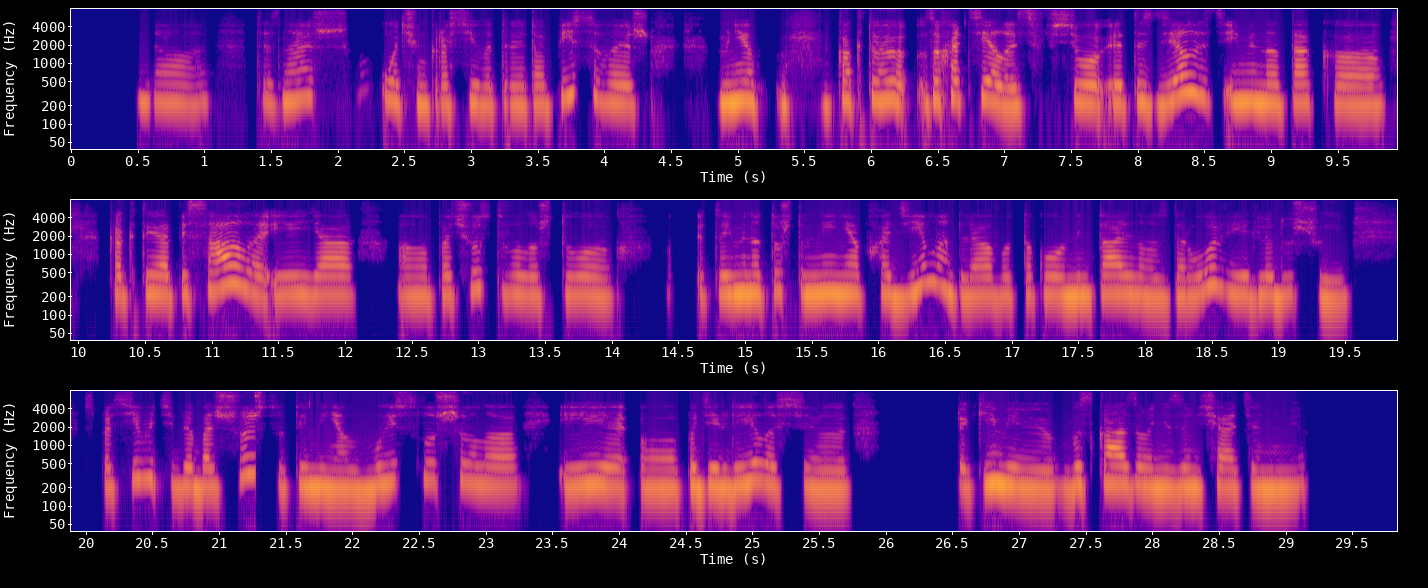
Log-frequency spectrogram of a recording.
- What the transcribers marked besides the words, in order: other noise
- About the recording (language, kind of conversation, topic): Russian, advice, Какие простые приятные занятия помогают отдохнуть без цели?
